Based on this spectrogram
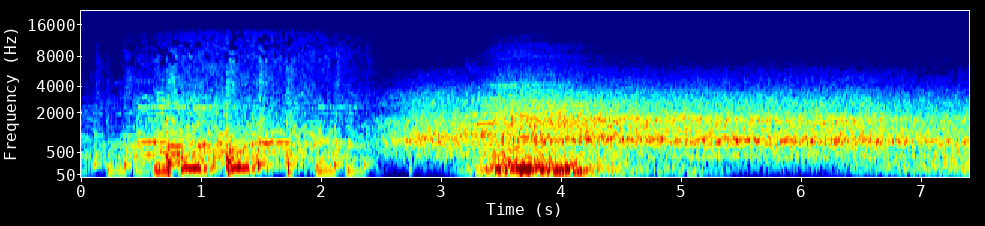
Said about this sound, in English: Ellis James's generic crowd sound guy. They can't get rid of him. Still there.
